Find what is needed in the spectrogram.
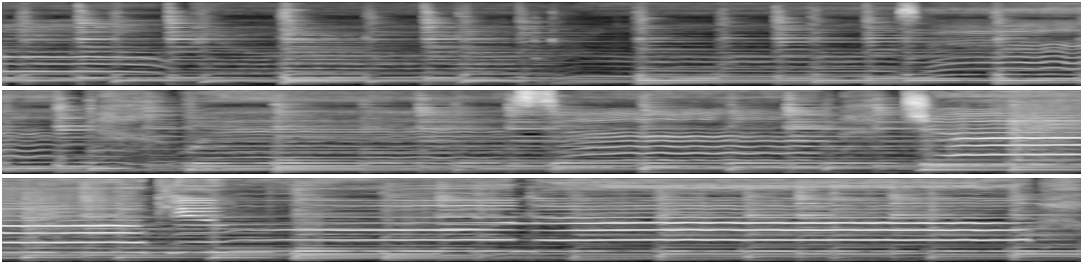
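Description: Nylon-string acoustic guitar being played, with a woman's wordless singing over it in held, wavering notes; about ten seconds in the music gets louder and the voice settles into long steady notes.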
